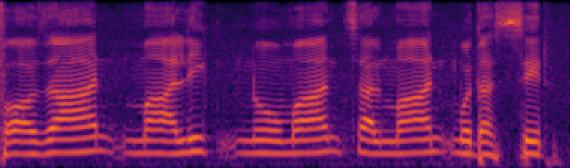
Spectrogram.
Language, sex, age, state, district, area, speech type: Urdu, male, 30-45, Maharashtra, Nashik, urban, spontaneous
